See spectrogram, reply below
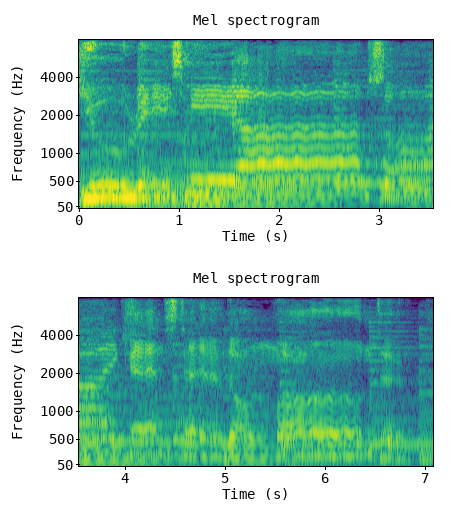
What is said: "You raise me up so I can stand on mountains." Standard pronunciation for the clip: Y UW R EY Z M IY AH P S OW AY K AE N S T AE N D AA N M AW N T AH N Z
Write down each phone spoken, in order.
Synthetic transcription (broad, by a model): Y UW R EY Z M IY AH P S OW AY K AE N S T AE N D AA N M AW N T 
